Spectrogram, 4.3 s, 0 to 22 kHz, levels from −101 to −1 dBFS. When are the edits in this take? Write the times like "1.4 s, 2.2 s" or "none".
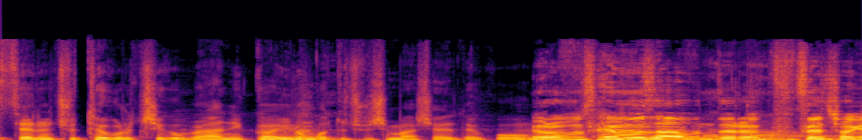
none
